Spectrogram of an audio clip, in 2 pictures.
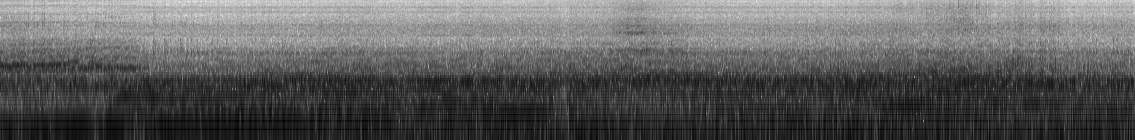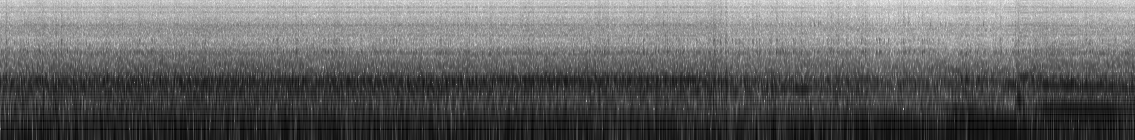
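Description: Acura Integra race car's four-cylinder engine heard loud from inside the stripped cabin, held at high revs along the straights. Its pitch drops and climbs again a few times as the driver shifts and brakes for corners, with a longer fall and rise near the end.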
